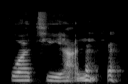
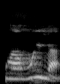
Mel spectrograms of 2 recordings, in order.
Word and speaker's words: Coahuila: Ahí me vas a ayudar cómo se pronuncia, perdón por la ignorancia. Cuachial, Guajiala, Guajiala, ¿puede ser? De México. ¿Cuánto que- Ahí en el chat que- puedes fijarte. En- Ah, Coahuila.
